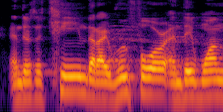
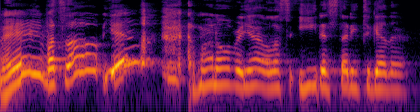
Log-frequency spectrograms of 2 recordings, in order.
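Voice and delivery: breezy friendly invite; 6 semitones higher, 4 dB quieter than usual. Retold or imitated. Friendly invitation before midterms.

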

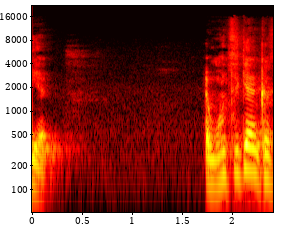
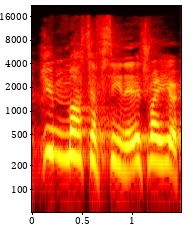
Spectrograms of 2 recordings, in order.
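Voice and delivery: high-pitched retold protest; upset insistence; 9 semitones higher, 3 dB louder than usual. Upset diner to the staff, high retold insistence. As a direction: insist in mock indignation, pitched up. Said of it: "So I was getting so upset".

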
